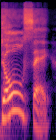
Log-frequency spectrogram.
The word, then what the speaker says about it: Dolce: Welcome to Soft Girl Era, hosted by Dolce, pronounced Dolce, like sweet softness whispered in French.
